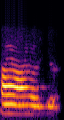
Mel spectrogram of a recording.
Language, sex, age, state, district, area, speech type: Kannada, female, 18-30, Karnataka, Chitradurga, rural, conversation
